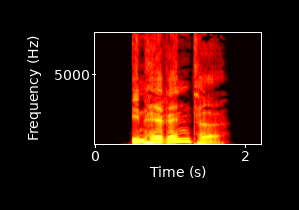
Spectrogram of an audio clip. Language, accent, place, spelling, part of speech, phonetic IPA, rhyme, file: German, Germany, Berlin, inhärente, adjective, [ɪnhɛˈʁɛntə], -ɛntə, De-inhärente.ogg
- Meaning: inflection of inhärent: 1. strong/mixed nominative/accusative feminine singular 2. strong nominative/accusative plural 3. weak nominative all-gender singular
